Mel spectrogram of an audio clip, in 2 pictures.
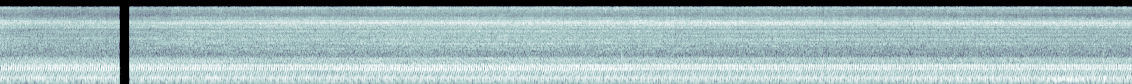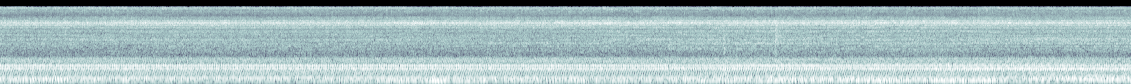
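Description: Steady mechanical drone with a constant high whine from a vacuum carbon-cleaning rig working on a car engine, drawing the dark carbon-cleaner fluid through its canister. The sound drops out for an instant about a second and a half in.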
